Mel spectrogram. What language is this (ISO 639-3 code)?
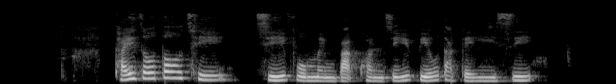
yue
